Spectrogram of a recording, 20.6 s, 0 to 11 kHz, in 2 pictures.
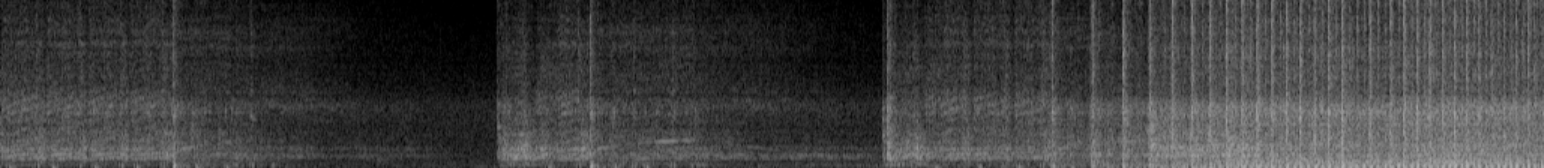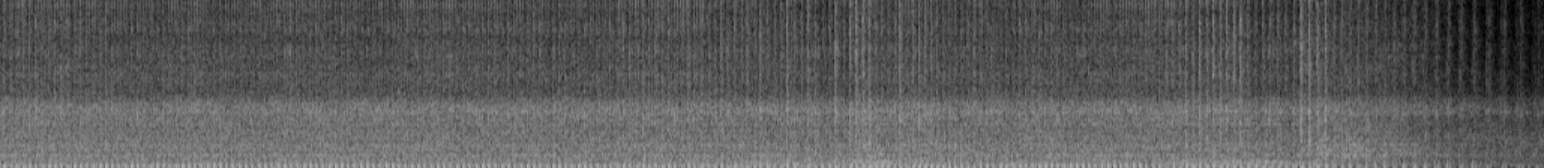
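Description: A 1975 Sears lawn tractor's engine being started on its electric starter, with a fresh float valve and seat in the carburetor. Two short cranking tries don't catch. On the third try, about six seconds in, it catches and runs steadily on part choke. Near the end it dies away, which the owner puts down to pushing the choke in too far.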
